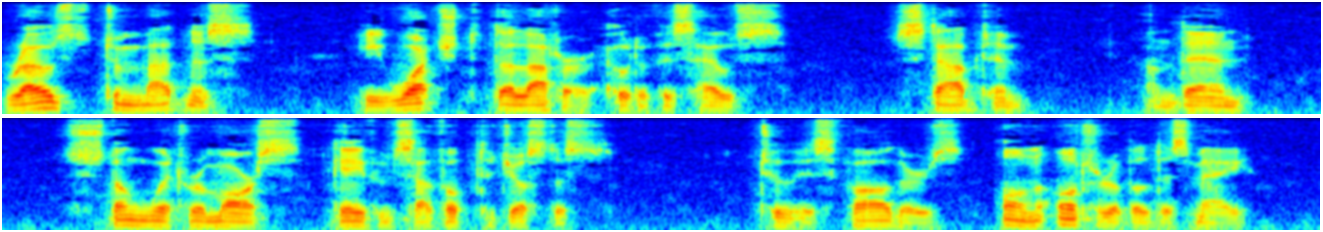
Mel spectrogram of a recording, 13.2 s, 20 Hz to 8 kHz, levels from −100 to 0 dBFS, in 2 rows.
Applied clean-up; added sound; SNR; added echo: none; none; none; none.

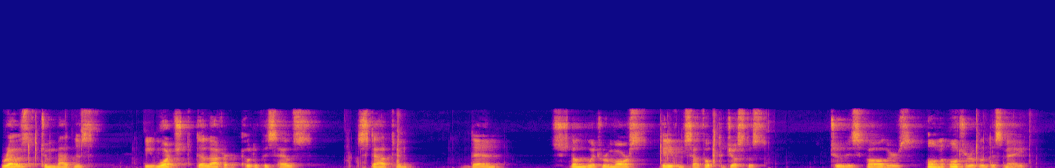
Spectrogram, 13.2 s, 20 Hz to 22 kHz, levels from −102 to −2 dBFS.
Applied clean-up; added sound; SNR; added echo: neural mask model DeepFilterNet 3.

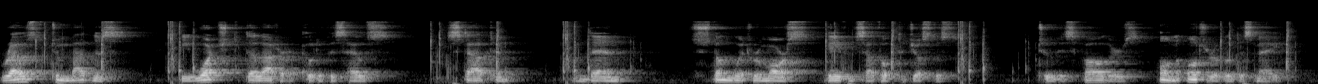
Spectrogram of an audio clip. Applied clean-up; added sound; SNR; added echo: none; Crushing; 18 dB; reverberation time 0.7 s.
